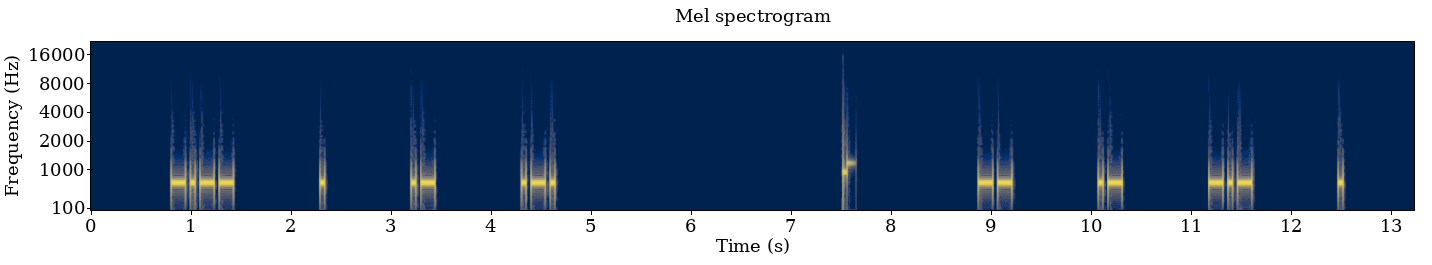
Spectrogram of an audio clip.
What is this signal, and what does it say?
Morse code, heard as a keyed tone, about 25 wpm, spaced as for 9 wpm, 700 Hz. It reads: YEAR MAKE
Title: 6x Character Spacing - Top 200 Words - 25wpm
